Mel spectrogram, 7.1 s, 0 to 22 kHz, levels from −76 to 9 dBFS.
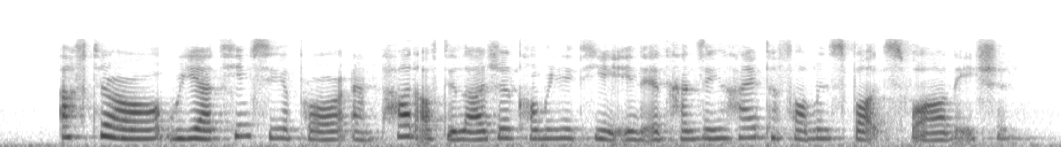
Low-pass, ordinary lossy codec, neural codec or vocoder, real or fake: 7.2 kHz; none; codec, 16 kHz, 2 kbps, FunCodec, trained on Chinese and English, 25 frames a second; fake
